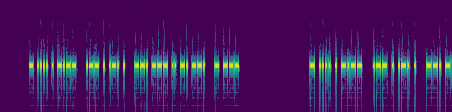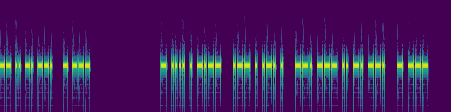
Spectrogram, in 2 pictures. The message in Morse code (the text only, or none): THEY WERE GOING TO THEY WERE GOING TO THEY WERE GOING TO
